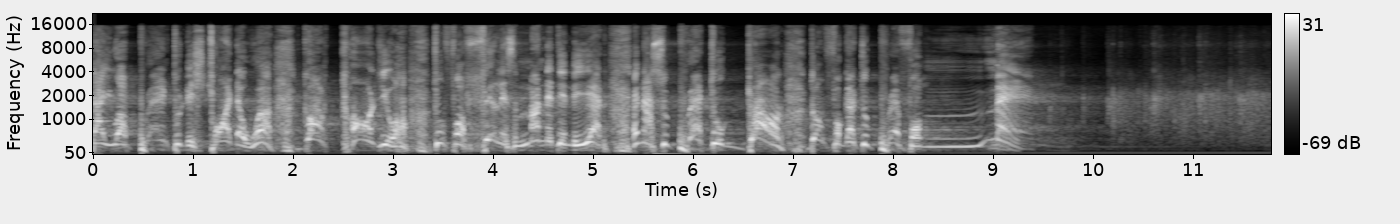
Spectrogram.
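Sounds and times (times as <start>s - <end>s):
speech: 0.2s - 9.4s
audience clapping in rhythm: 9.0s - 11.7s.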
